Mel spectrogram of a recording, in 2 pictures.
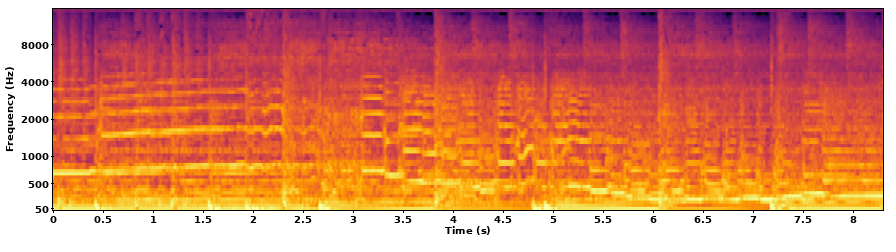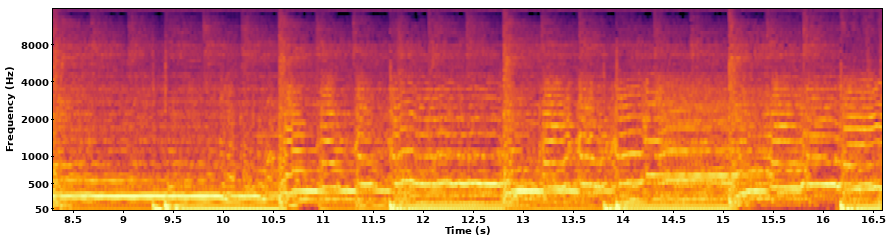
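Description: Electric guitar solo with long held notes that bend upward and a run that slides down, over the live band's bass and drums.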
